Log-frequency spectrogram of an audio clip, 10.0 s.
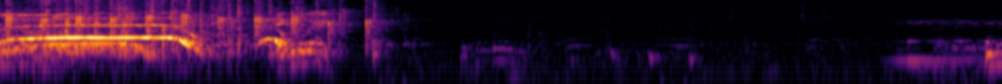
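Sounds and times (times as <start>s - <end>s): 
crowd cheering: 0.0s - 3.3s
crowd applause: 0.0s - 4.1s.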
